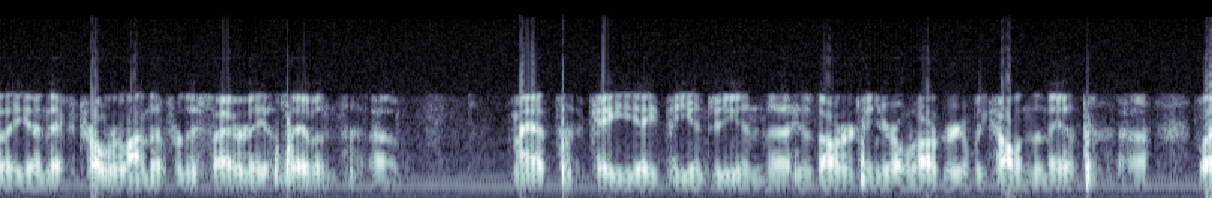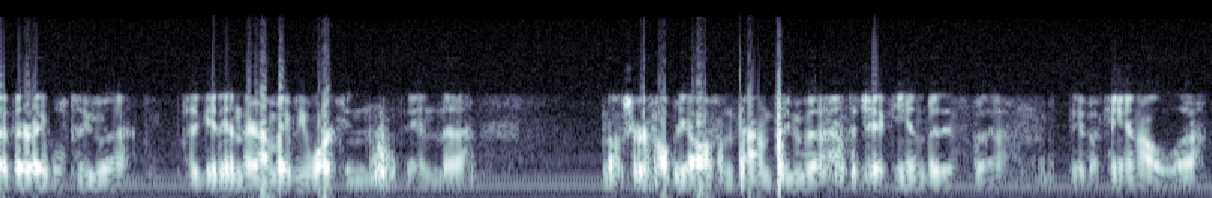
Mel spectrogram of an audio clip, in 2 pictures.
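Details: Adult man speaking over radio; normal voice.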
